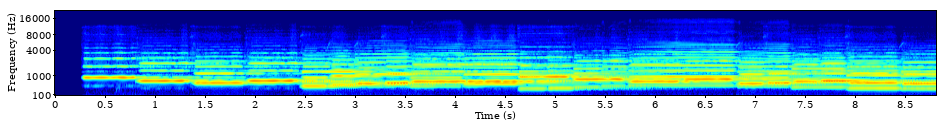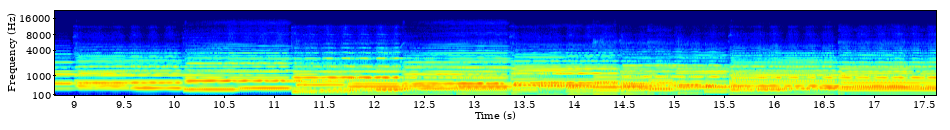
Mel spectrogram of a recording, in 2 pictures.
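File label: D minor counterpoint woods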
